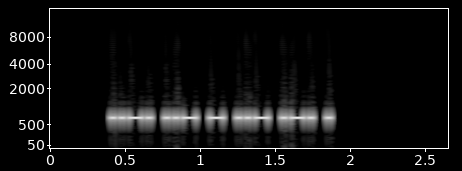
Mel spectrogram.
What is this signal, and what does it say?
Morse code, heard as a keyed tone, about 37 wpm, 700 Hz. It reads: FUTURE
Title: Sentences from Top 700 Words - New Word Drill - 40wpm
